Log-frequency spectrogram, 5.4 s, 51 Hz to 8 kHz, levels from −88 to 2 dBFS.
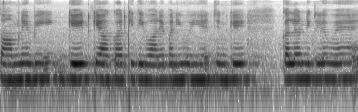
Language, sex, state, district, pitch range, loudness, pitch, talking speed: Hindi, female, Chhattisgarh, Balrampur, 225-230 Hz, -17 LUFS, 225 Hz, 180 wpm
